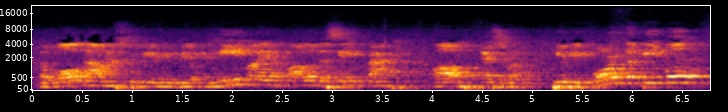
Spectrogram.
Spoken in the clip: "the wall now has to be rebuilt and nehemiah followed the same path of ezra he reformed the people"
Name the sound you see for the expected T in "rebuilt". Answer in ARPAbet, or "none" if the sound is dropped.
none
